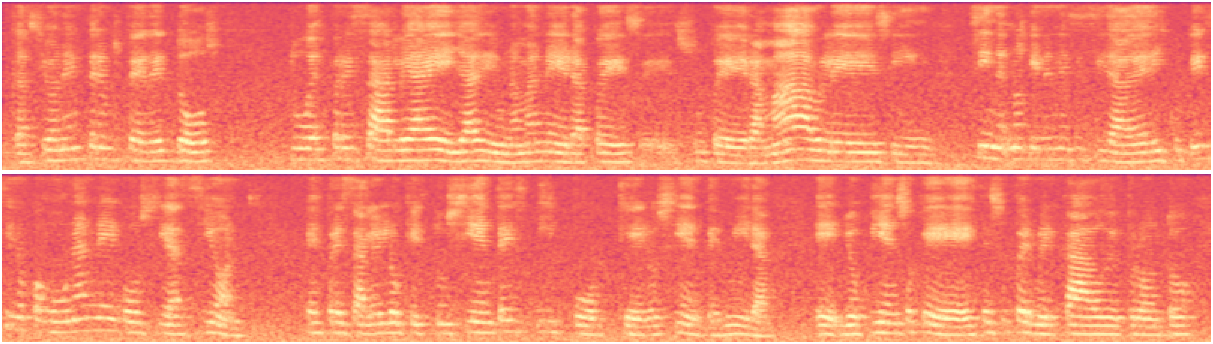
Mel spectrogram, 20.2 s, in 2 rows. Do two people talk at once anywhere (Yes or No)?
No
